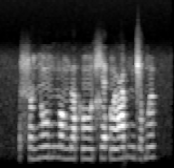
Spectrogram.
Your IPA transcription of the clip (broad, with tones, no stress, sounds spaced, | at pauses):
ɬ ɤ˨ ɲ õː˦ b ŋ ɔ˨ ŋ ʏ˨ ɐ̯ h õː˨ ɕ ɛ˨ ʔ õ˨ ʕ ə˦ b n d͡ʒ ə˨˦ b ə̃˦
